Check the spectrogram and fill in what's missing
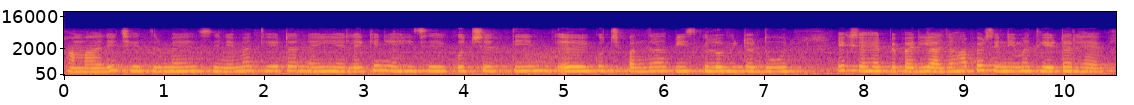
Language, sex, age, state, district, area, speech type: Hindi, female, 18-30, Madhya Pradesh, Hoshangabad, rural, spontaneous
